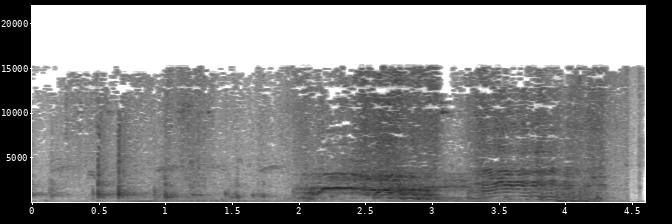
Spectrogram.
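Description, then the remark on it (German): A horse's hooves clip-clop in a few sharp knocks, then a long, loud whinny rises and wavers for several seconds, ending in a shaky breathy neigh. “Und ähm, beide äh, haben eine ganz innige Bindung zu dem Pferd.”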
